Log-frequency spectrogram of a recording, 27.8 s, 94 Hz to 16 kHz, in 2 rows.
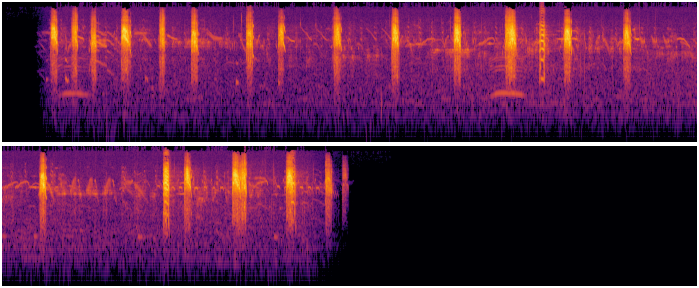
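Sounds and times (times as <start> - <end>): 
downy Black Tern young calling: 0.8 - 20.8.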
